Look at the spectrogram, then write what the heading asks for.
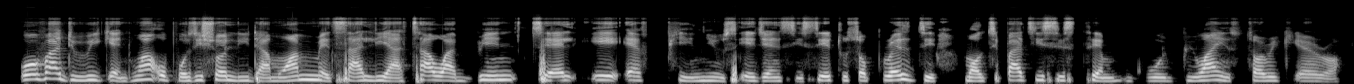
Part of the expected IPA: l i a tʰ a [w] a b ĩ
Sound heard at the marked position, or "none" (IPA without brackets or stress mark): w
